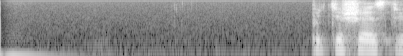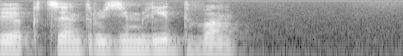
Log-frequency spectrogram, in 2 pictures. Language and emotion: Russian, neutral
